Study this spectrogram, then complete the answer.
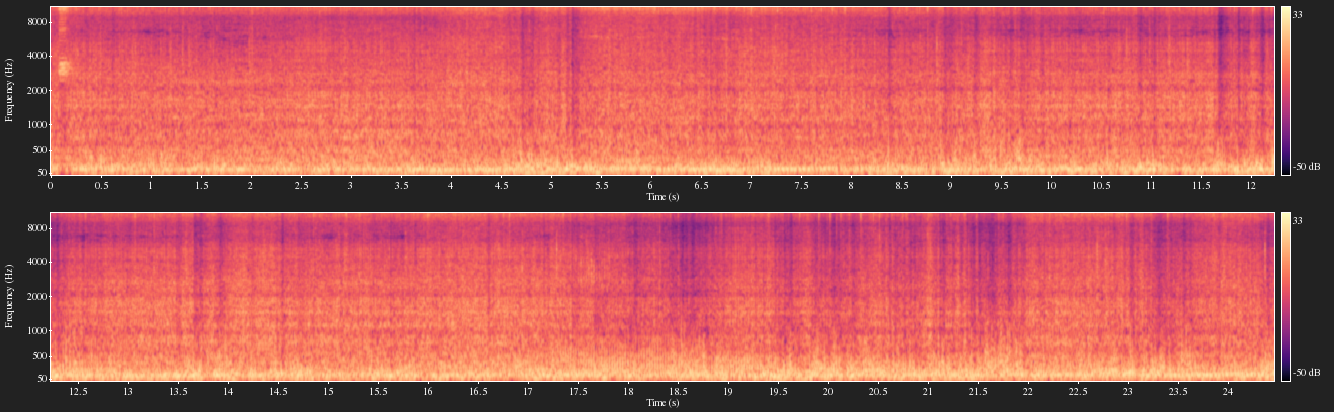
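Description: A motorcycle engine hums while riding along a road.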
